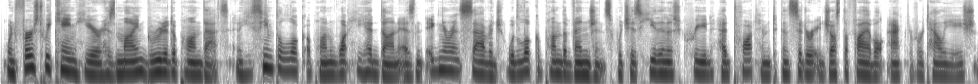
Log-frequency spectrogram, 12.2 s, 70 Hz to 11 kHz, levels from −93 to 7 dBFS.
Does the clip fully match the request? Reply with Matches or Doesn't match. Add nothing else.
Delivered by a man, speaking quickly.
Matches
